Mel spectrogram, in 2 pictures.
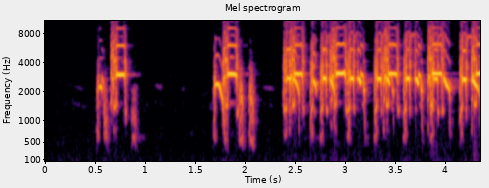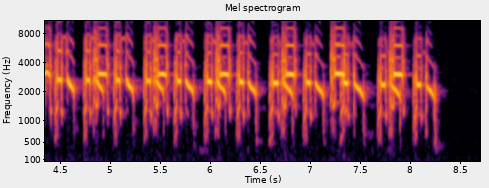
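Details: Grey francolin in forest quiet: a few separate opening notes, then an accelerating chain of loud, high, squeaky, whistled phrases repeating almost twice a second until it stops abruptly.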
